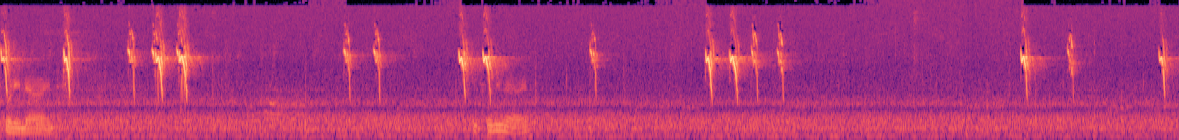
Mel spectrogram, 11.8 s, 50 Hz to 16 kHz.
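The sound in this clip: Type 2 calls of a crossbill, many short, sharp, high chirps repeated at irregular intervals, some in quick pairs or clusters, over a steady low background noise.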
